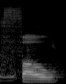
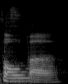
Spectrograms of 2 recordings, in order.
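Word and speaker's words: phở: It only takes 10 pronouncing it wrong. So not pho, it's pho.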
